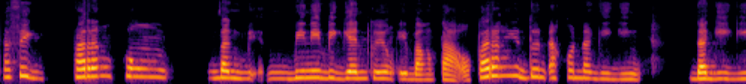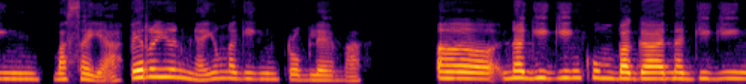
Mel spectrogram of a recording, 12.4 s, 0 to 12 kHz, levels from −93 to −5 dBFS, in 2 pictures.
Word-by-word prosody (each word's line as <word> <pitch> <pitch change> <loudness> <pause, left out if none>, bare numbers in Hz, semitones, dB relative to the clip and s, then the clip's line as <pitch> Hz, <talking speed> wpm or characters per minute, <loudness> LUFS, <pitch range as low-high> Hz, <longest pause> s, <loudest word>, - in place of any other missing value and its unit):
kasi 300 -5 -2 0.2
parang 330 +3 +4
kung 315 -3 -2 0.3
nag 270 0 +2 0.2
binibigyan 255 +1 -1
ko 255 - 0
'yong - - -12
ibang 210 -2 -2
tao 190 -4 -2
parang 345 +4 +5
'yon 340 -5 -2
do'n 310 -2 -1
ako 270 +2 -7
nagiging 225 -4 -6 0.4
nagiging 235 -1 0 0.2
masaya 205 -8 -3
pero 290 +3 +7
'yon 310 -3 +1
nga 195 - -6
'yong 245 +4 -5
nagiging 230 -2 -6
problema, 190 -4 -6 0.7
ah, 250 -2 +5
nagiging 270 +1 +1
kumbaga 245 -2 +4
nagiging 245 +1 -4
245 Hz, 125 wpm, -25 LUFS, 230-275 Hz, 0.7 s, pero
